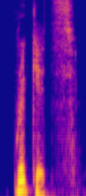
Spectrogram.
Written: rickets

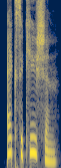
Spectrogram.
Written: execution

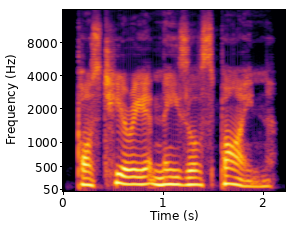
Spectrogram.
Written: posterior nasal spine (PNS)

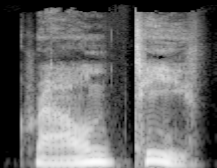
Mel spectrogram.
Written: crowned teeth

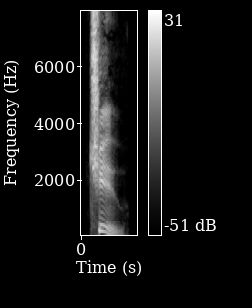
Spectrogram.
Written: chew

